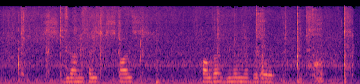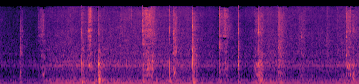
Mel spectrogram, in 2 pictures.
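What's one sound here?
A spatula scrapes and clatters against a metal pan.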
